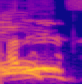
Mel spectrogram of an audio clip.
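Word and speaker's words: ألف: যদি লাঠি না থাকে, খাড়া দাগের নিচের দিকে ডাইনে তার টান, তার নামও, তার নামও আলিফ। আলিফ উচ্চারণ করতে গেলে এই ভিতর থেকে বাতাসের মতো বের হবে, বাতাস বের হবে, তাই না?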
